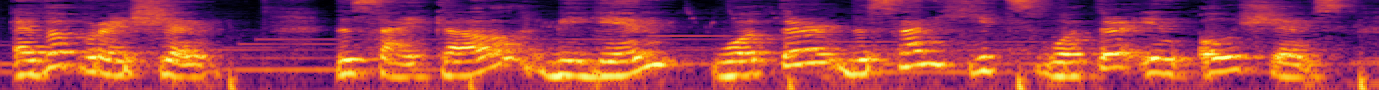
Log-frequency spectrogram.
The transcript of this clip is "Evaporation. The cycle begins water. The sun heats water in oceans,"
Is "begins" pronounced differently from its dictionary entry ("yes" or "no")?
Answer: yes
